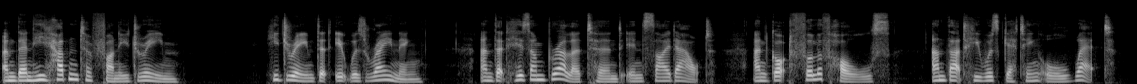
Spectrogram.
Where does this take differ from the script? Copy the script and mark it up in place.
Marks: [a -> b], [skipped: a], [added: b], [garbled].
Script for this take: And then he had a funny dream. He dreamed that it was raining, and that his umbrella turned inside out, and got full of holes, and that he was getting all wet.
And then he [had -> hadn't] a funny dream. He dreamed that it was raining, and that his umbrella turned inside out, and got full of holes, and that he was getting all wet.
